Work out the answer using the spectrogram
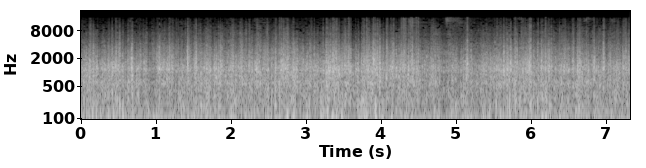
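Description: Passenger train running at speed, heard from an open coach doorway: rushing air and wind on the microphone over a steady rattle and clatter of the coach and wheels on the rails.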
